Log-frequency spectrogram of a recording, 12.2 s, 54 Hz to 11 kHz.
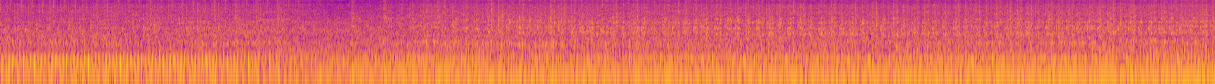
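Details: Massey Ferguson 35 diesel tractor, started with a little "goat juice." Has water leaks and a fuel leak; owner suspects injector copper sealing washers. Steady, low, even diesel chug at idle, no misses: normal diesel idle.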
